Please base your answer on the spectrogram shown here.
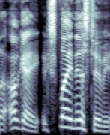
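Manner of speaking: ordinary delivery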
